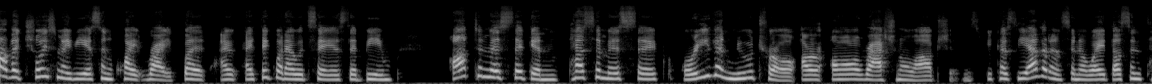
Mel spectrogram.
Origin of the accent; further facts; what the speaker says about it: Peru; moved away as an adult; now in United States; So I'm both an immigrant. I grew up in Peru and the first person in my family to go to college. And I came to the States to go to college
